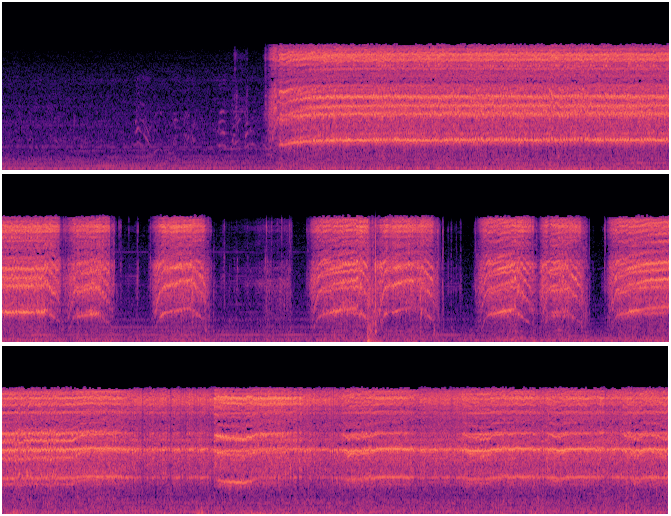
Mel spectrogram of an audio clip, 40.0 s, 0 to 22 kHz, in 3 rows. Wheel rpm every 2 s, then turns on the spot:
0, 0, 20, 190, 210, 210, 210, 120, 80, 20, 130, 80, 80, 190, 220, 230, 230, 230, 230, 230.
14-18 22-24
